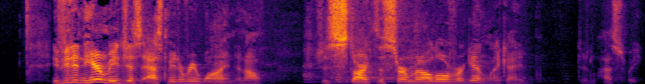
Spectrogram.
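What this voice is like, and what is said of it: Slightly scratchy, irritated voice. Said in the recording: “My voice is a little itchy today”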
